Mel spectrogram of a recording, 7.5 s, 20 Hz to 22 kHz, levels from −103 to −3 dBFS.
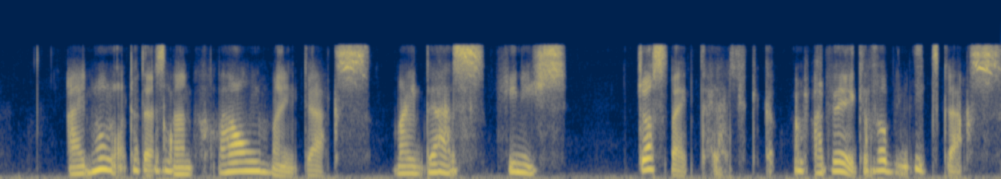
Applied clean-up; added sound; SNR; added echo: neural diffusion model UNIVERSE++.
